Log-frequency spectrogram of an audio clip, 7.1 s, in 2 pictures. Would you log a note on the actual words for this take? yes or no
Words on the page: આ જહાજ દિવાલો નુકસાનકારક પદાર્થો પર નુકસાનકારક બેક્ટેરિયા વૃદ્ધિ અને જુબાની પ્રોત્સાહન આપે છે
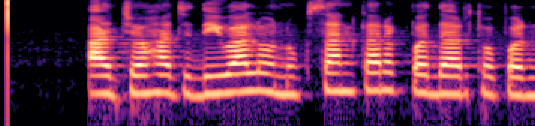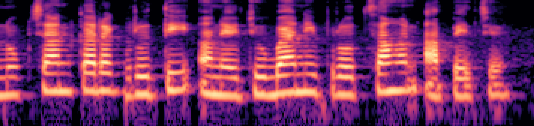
yes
